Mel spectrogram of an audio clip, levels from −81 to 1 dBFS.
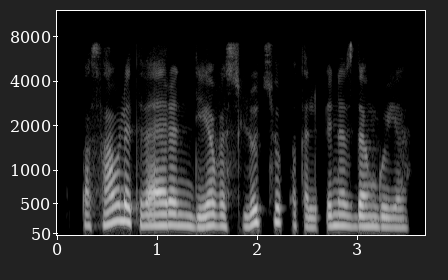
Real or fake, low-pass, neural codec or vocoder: fake; 7.2 kHz; codec, 16 kHz, 6 kbps, DAC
